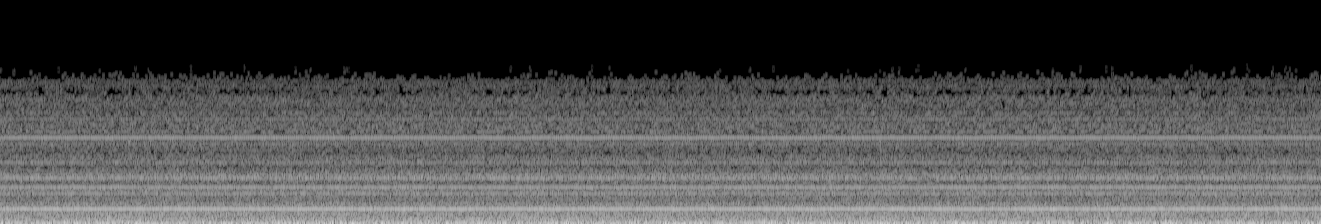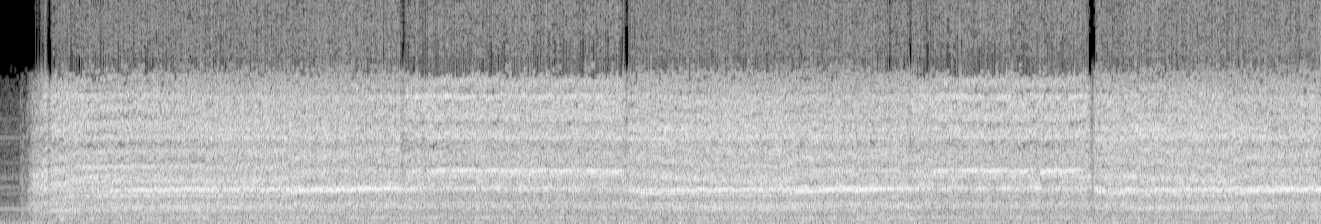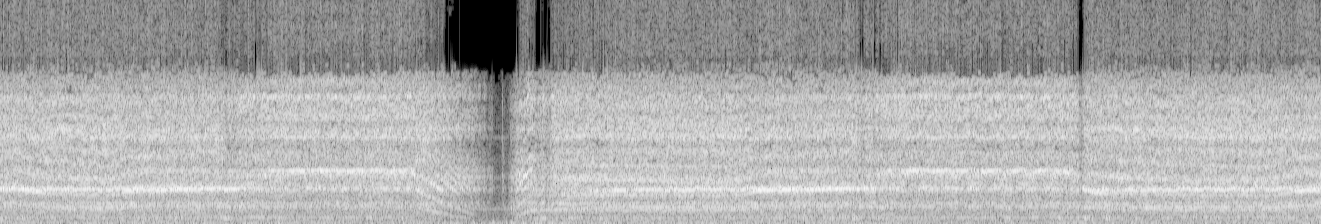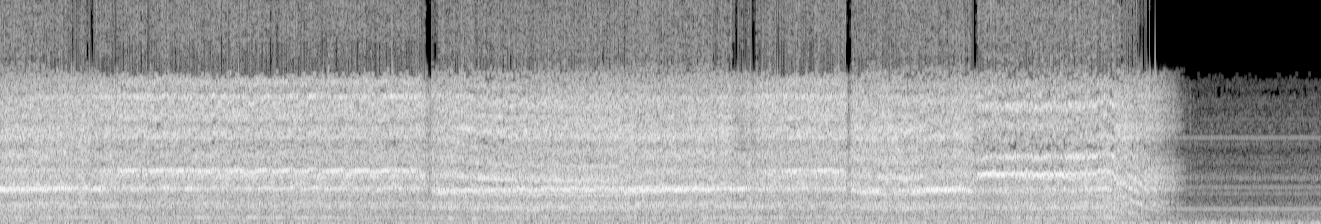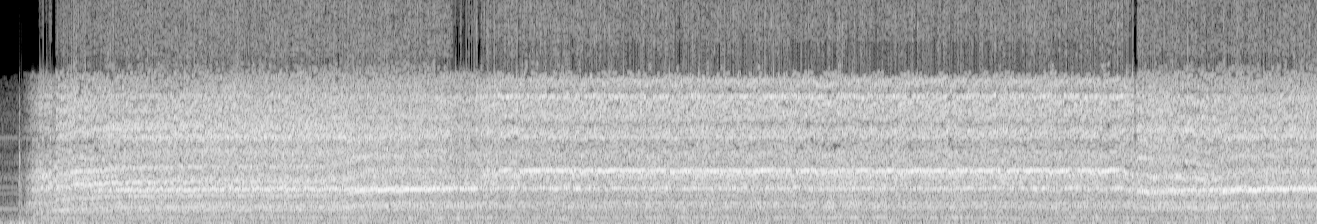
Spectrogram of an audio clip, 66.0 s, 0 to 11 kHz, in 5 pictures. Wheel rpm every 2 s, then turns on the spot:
0, 0, 0, 0, 0, 0, 50, 210, 230, 230, 220, 230, 220, 220, 230, 100, 210, 230, 220, 220, 230, 230, 210, 230, 220, 80, 80, 210, 230, 230, 240, 230, 220.
none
